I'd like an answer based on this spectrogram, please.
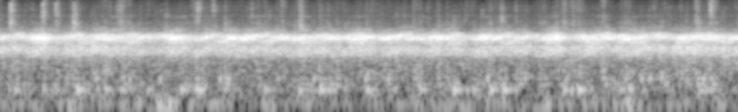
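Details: Frogs chorusing on a rainy countryside night. Dense, rapid croaking pulses without a break, with soft rain ticks scattered across the steady drone.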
